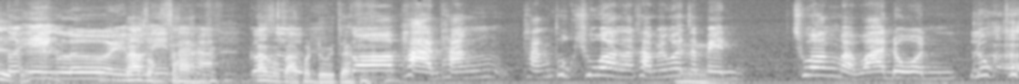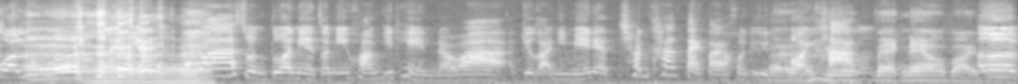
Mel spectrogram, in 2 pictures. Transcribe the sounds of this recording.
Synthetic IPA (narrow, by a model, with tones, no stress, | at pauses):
ʔeː˧ŋlɤː˧jtnaː˥˩˨so˨˦˥sa˧˨˧kʰkɔ˥aː˥˩so˨˩˦saː˨˩˧ko˧nduː˧t͡ɕa˦˥˧kɔː˥˩pʰaː˨˩nt̪ʰa˦˥ŋt̪ʰa˦˥ŋt̪ʰu˦˥k̚t͡ɕʰu˥˩əŋla˦˥kʰa˦˥ma˥˩jwaː˥˩t͡ɕa˨˩pe˧n | t͡ɕʰu˥˩əŋbɛː˨˩p̚waː˥˩doː˧nluː˥˩k̚t̪ʰːu˧ɐluː˥kːʰu˧˥˧pʰɔ˦˥˩waː˥˩su˨˩ənt̪u˧ɐni˥˩ɐt͡ɕa˨˩ʔmiː˧kʰwaː˧mkʰi˦˥t̪̚he˩˦nbɛː˨˩waː˥˩ki˨˩əkaː˨˩ʔa˧ni˧meː˦˥ni˥˩ɐkʰɔ˥˩nkʰaː˥˩ŋt̪ɛː˨˩k̚t̪aː˨˩ŋka˨˩kʰo˧nʔɯː˨˩nbɔ˨˩jkʰaː˧˦˩ŋbɛː˨˩k̚nɛ˧wbɔ˨˩ʔɤː˧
